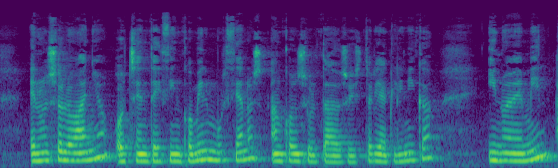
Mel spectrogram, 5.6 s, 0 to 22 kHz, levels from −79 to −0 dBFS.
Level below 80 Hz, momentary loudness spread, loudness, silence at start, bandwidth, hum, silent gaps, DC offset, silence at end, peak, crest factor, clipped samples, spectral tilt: -56 dBFS; 6 LU; -19 LUFS; 0 s; 15.5 kHz; none; none; under 0.1%; 0 s; -4 dBFS; 16 dB; under 0.1%; -5 dB/octave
